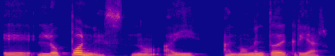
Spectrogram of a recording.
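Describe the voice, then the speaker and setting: Hesitant young woman, low voice. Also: steady tone, slow pace, creaky, dark tone. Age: young adult. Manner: hesitant, searching for words, frequent tag questions. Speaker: podcast co-host, art teacher. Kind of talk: casual conversation.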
